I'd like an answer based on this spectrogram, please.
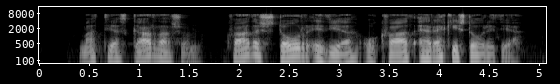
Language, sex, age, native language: Icelandic, male, 30-39, English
